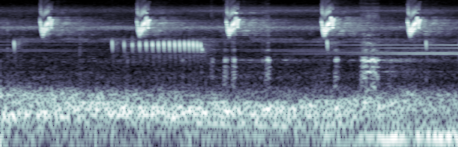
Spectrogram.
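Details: Indian Nightjar, a bird active all night, calling in a forest as evening falls: harsh, high, astringent rasping notes about every second, with a quick run of dry ticking notes that speeds up. Soft rural background hum.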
